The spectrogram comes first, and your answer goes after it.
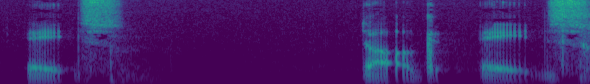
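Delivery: put-on flat, whispered, deadpan cadence. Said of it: "is that called a cadence?".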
